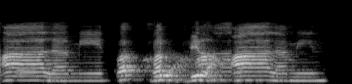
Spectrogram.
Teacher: jadi melebur antara lam dengan ainnya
